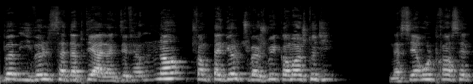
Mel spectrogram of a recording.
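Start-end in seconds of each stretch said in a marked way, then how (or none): 1.6-3.4 bossy order. Retold or imitated. Voicing a bossy club owner.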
